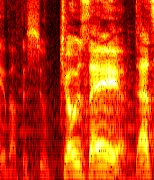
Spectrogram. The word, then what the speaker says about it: Jose: We should consult Jose about this soon. Jose, that's how they say his name.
